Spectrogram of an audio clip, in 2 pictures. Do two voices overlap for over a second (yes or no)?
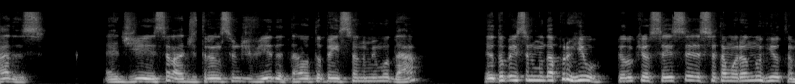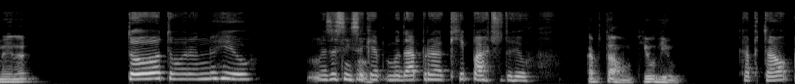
no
